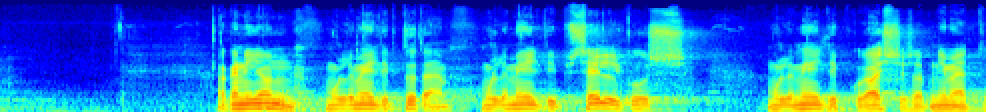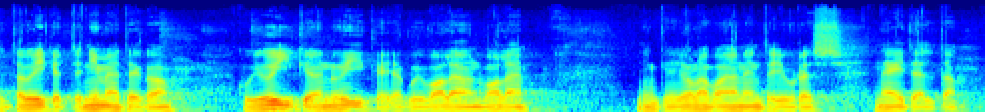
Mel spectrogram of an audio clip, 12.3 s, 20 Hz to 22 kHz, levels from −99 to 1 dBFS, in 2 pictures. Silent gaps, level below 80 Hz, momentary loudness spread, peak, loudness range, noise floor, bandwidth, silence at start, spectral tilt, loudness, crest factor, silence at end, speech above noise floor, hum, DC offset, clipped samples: none; -56 dBFS; 10 LU; -10 dBFS; 4 LU; -60 dBFS; 18.5 kHz; 1.35 s; -6 dB/octave; -29 LUFS; 20 dB; 0.1 s; 32 dB; none; under 0.1%; under 0.1%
